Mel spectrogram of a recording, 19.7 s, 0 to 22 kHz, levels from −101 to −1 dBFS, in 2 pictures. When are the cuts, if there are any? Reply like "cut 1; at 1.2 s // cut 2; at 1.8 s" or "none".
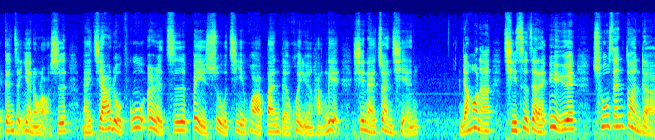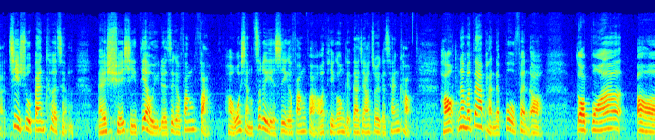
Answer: none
